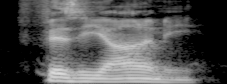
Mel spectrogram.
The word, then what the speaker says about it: physiognomy: Physiognomy. It's got a G in there, right? Yeah, but the G is silent, apparently. Okay, cool. Physiognomy, a person's facial features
